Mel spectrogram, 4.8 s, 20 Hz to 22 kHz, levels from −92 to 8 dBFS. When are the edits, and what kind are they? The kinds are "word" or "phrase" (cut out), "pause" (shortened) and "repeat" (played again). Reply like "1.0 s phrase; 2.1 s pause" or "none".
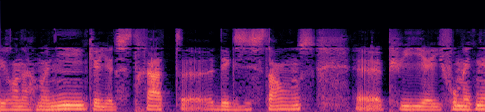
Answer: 1.2 s word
